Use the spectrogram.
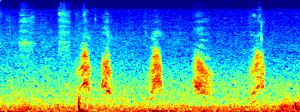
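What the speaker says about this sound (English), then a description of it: "I like dogs. Can you just bark at me?" Dogs in the video game My Friendly Neighborhood give a short series of yips and barks, five or so evenly spaced calls, fairly quiet over a steady low background rumble.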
